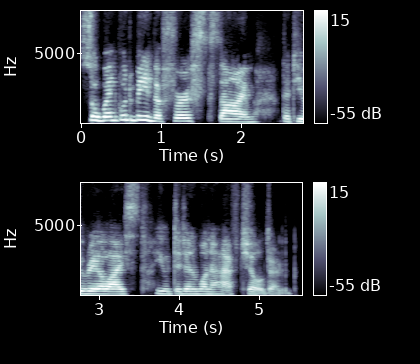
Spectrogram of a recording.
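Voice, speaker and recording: A woman's voice: lowish voice, slow. A woman hosting an interview podcast, asking brief, polite questions. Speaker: podcast host.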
